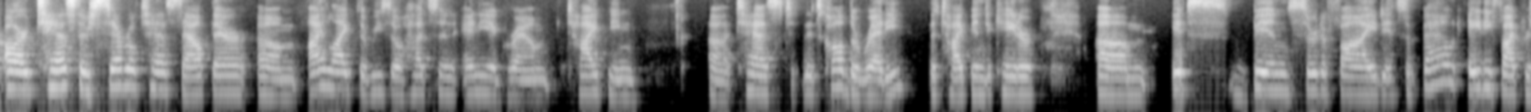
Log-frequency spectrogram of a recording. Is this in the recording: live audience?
no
